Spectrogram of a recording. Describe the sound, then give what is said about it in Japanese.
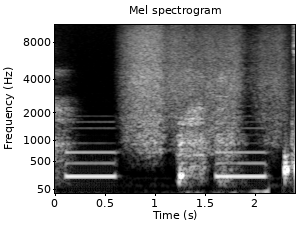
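A phone rings with an incoming call, two loud, steady electronic tones, each about half a second long and separated by a short pause, with no one talking. “あ、びっくりした。電話？”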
